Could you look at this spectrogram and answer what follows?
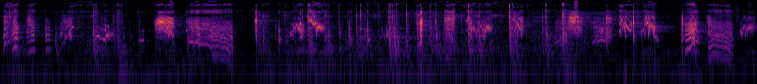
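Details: Male budgerigar kept in Istanbul, Bahçelievler, chattering and forming sentences: a fast run of scratchy warbles, clicks and speech-like syllables, bursts spaced by short pauses, with a faint steady hum behind.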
